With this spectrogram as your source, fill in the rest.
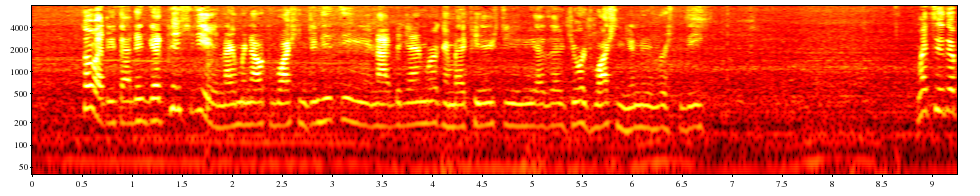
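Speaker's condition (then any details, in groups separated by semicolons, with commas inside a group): Profound deafness; genetic auditory nerve damage, born hearing or hard of hearing, profoundly deaf by age five; cochlear implants a couple years ago, bypass damaged nerve, formerly hearing aids, groups still hard; deaf voice, sounds different, sometimes taken for German accent, once reported as drunk slurring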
